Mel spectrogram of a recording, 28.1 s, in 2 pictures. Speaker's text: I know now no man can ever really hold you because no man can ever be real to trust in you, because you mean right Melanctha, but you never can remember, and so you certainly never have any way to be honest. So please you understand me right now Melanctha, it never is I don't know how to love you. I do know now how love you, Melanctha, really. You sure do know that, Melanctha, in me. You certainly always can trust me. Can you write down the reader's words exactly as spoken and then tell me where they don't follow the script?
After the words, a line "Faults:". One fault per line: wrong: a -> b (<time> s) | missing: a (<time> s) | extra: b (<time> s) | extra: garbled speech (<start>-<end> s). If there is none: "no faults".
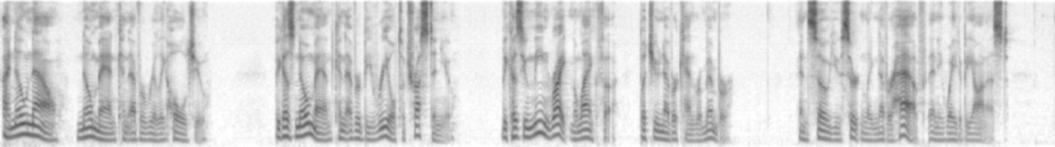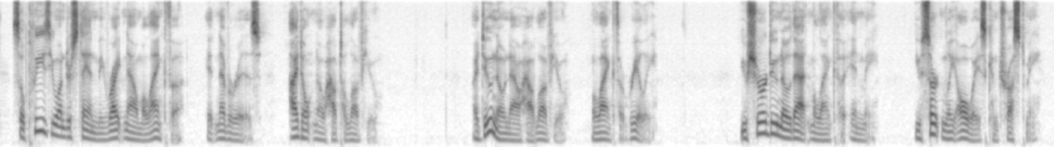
I know now no man can ever really hold you because no man can ever be real to trust in you, because you mean right Melanctha, but you never can remember, and so you certainly never have any way to be honest. So please you understand me right now Melanctha, it never is I don't know how to love you. I do know now how love you, Melanctha, really. You sure do know that, Melanctha, in me. You certainly always can trust me.
Faults:
no faults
